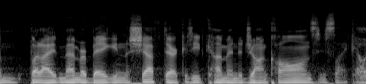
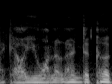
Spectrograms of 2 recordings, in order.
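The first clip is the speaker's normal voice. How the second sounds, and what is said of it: Put-on French accent. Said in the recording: “It's super French. ... I don't know if that accent's right.”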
